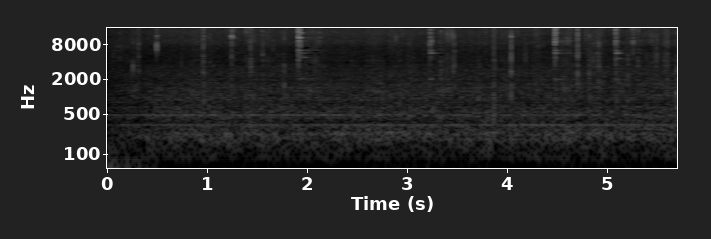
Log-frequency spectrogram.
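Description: Ice cubes drop and clink into a cup of liquid.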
